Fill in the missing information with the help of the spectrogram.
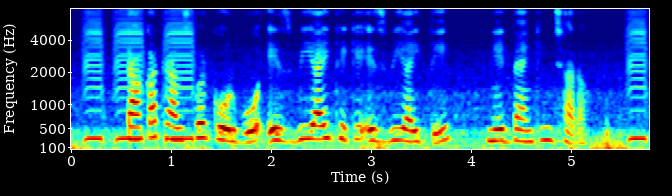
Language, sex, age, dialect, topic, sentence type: Bengali, female, 18-24, Standard Colloquial, banking, question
